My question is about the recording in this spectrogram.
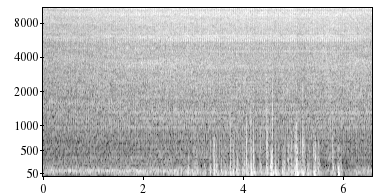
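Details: Toyota 1GD diesel, recently serviced and clean: steady low diesel chatter with a smooth, even rhythm and no uneven knocks; a normal, quiet, healthy engine at idle.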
